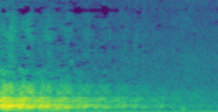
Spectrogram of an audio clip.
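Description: A man's amplified voice ringing on in a large hall's echo after his last word, fading to near silence within about a second and a half.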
